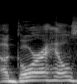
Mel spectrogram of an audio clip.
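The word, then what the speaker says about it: Agoura Hills: Tell us a little bit about Agora Hills. Is that pronounced correctly?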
